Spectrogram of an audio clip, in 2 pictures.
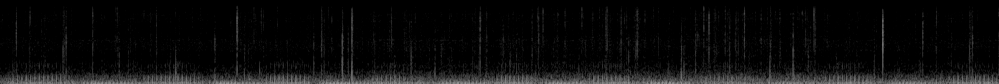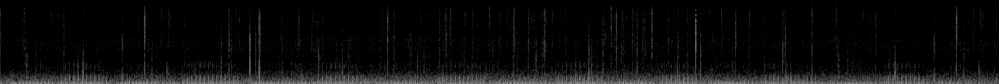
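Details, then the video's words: Continuous low purring from a cat beside a crackling fireplace. The rumble pulses gently in regular breath cycles throughout, with frequent snapping pops from the fire on top. "Purring of a Cat"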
